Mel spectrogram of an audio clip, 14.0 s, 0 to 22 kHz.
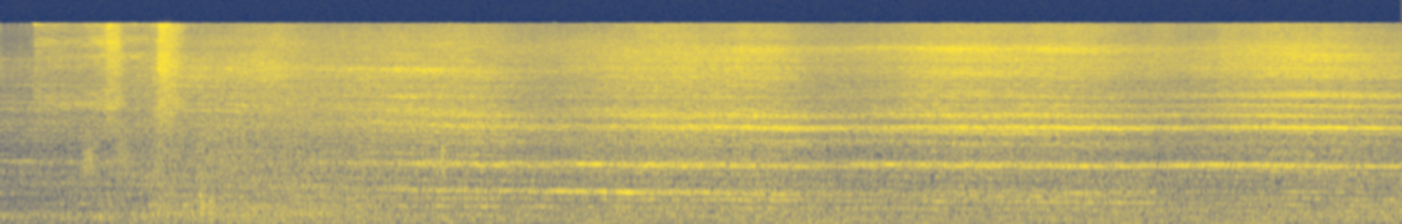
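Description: TransPennine Express Class 802 multiple unit running alongside the platform: a steady rumble of wheels on rail with a high whine held on several tones. A couple of sharp clicks come between one and two seconds in.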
